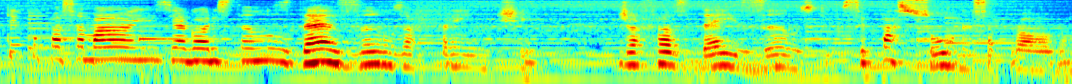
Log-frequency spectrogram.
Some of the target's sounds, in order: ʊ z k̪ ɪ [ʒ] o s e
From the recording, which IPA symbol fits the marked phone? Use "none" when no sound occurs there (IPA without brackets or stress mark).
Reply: v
